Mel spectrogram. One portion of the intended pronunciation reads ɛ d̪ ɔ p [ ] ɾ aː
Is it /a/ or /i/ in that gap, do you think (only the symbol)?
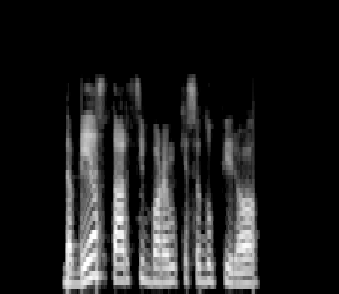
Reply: i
